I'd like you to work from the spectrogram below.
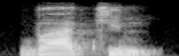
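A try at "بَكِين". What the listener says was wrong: C'est ça. Bakin. Ahsanti.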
